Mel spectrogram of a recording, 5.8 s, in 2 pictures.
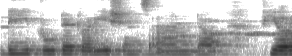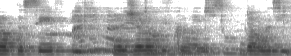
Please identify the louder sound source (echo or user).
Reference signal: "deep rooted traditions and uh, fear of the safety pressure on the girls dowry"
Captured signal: echo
